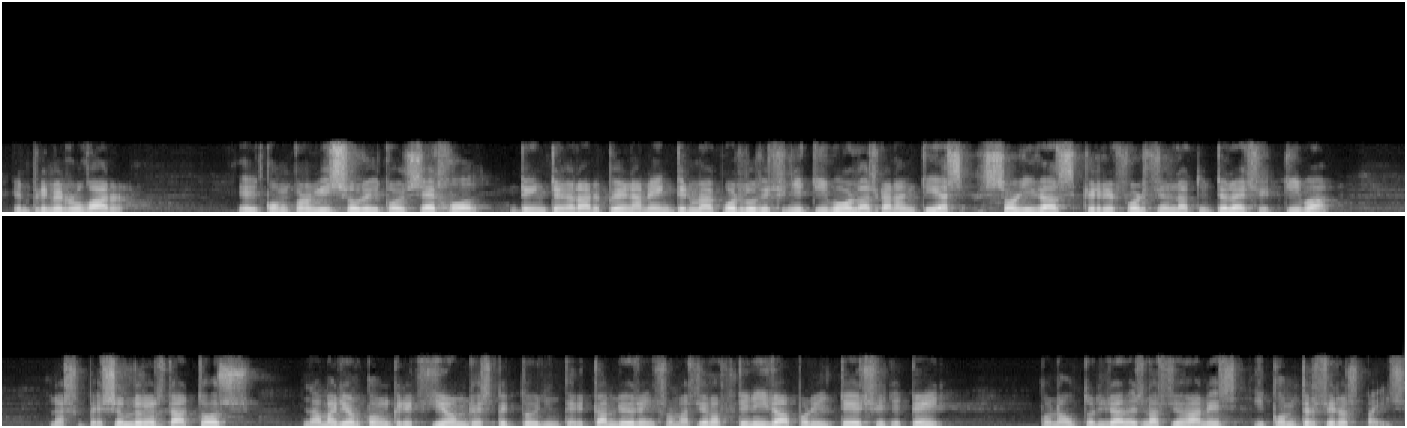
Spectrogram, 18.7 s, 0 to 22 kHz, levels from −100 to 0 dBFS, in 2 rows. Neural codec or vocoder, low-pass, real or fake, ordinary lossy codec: autoencoder, 22.05 kHz, a latent of 192 numbers a frame, VITS, trained on one speaker; 7.2 kHz; fake; none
